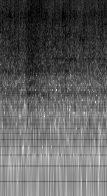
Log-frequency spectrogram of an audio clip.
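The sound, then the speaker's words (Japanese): Pork stir-frying in a heated pan gives a steady, even sizzle, a soft continuous hiss with no pauses and no voices. “鍋。温まった。 豚さん入れて炒める。豚さん炒めつけます。”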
